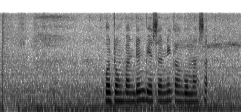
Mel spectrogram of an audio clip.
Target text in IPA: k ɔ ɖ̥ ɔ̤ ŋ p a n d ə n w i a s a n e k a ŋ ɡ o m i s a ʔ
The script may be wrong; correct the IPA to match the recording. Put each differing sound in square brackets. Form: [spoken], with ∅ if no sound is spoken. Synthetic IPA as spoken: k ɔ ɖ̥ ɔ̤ ŋ p a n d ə n [b] i a s a n e k a ŋ ɡ o m [a] s a ʔ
